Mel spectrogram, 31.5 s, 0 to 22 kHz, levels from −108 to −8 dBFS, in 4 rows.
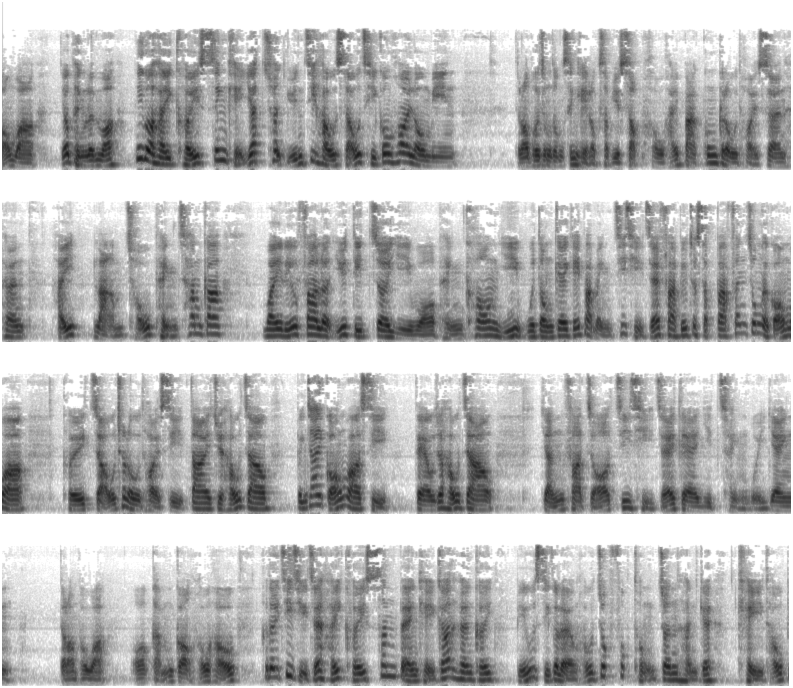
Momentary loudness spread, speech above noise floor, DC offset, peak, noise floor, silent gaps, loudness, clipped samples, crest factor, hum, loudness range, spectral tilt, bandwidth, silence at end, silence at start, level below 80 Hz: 9 LU; 38 dB; under 0.1%; -10 dBFS; -67 dBFS; none; -29 LUFS; under 0.1%; 18 dB; none; 5 LU; -5 dB/octave; 11.5 kHz; 0 s; 0 s; -74 dBFS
